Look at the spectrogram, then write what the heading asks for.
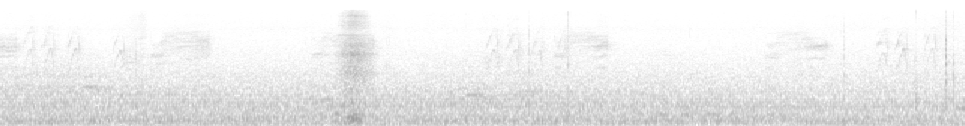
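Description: Small birds chirping in short high clusters every second or so over a steady background noise, with one brief, louder rush of noise about three seconds in.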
